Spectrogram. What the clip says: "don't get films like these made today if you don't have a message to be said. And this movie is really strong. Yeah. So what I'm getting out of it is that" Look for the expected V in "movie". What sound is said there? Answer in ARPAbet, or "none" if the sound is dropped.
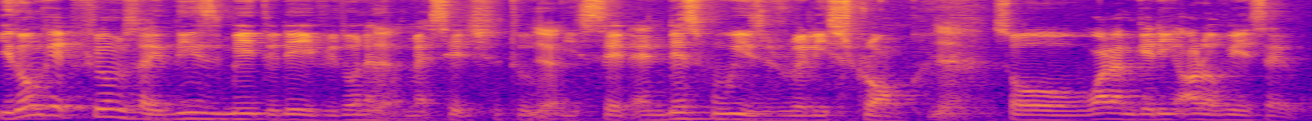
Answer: none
